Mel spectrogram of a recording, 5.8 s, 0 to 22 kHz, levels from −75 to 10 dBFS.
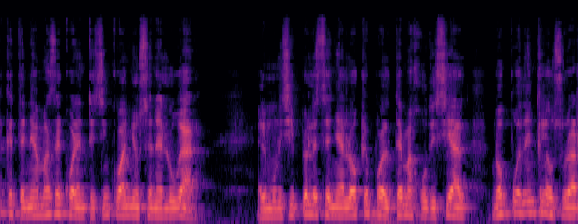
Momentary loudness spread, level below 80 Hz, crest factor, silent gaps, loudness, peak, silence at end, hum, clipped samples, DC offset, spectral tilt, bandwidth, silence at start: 5 LU; -54 dBFS; 18 dB; none; -25 LUFS; -6 dBFS; 0 s; none; under 0.1%; under 0.1%; -5.5 dB/octave; 16.5 kHz; 0 s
